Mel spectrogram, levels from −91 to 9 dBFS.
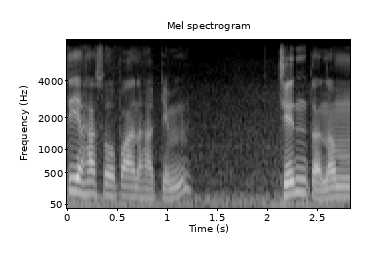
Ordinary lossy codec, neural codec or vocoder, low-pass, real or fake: none; none; 7.2 kHz; real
